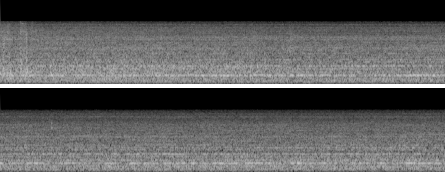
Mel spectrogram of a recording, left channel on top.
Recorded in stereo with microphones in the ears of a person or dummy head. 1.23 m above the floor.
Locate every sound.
0.0 s a machine running: 80° left, 5.5 m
